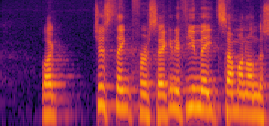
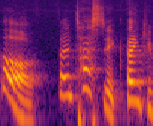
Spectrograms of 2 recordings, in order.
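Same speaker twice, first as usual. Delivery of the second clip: polite; 5 semitones higher than usual. Retold or imitated. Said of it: "I was polite".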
